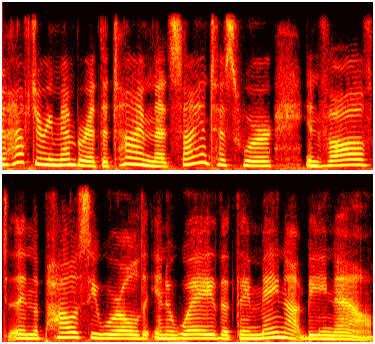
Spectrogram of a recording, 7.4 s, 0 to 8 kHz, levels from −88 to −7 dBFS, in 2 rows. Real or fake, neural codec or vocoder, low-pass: real; none; 7.2 kHz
